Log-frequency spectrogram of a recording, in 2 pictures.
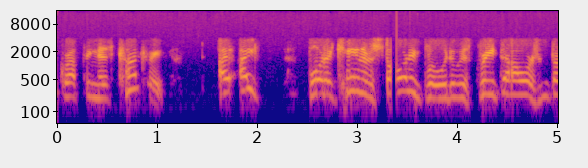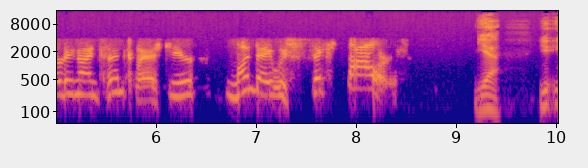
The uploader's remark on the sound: we take your calls in open phones across America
